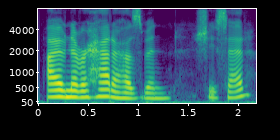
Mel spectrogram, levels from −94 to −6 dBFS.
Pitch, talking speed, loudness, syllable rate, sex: 195 Hz, 220 wpm, -17 LUFS, 5.4 syllables/s, female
